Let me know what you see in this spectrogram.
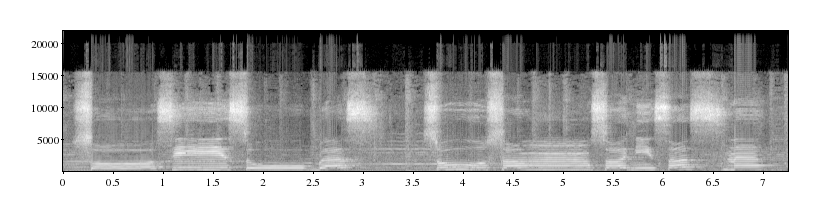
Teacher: Dalam melafalkan huruf shad ini suaranya dikeluarkan sama persis dalam melafalkan huruf sin. Namun huruf shad ini suaranya lebih menebal saat melafalkannya.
